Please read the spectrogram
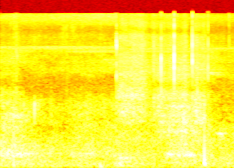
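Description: Faint outdoor background with a steady high insect drone. A bit past a second in, a soft rustle with a few light clicks joins it, typical of handling or movement among vegetation.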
